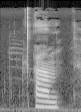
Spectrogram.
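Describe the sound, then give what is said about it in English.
A pet cat lets out a single drawn-out meow, clear and tonal, lasting about half a second. It stands out loudly against an otherwise quiet background, with a small click just before it. “Sorry if you can hear that. That's my cat, Soki. I don't know why she's meowing.”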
